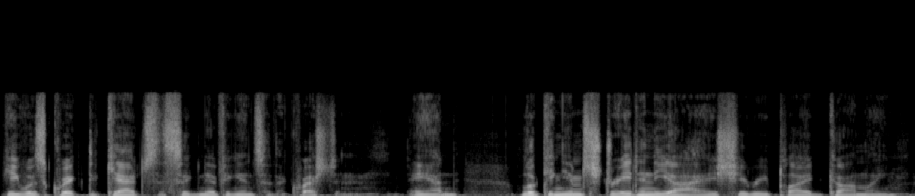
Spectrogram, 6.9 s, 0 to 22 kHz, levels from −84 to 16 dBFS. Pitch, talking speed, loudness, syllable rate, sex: 120 Hz, 175 wpm, -21 LUFS, 4.8 syllables/s, male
